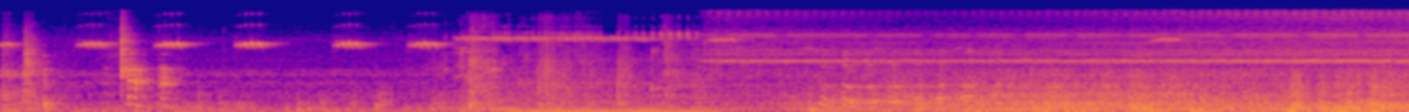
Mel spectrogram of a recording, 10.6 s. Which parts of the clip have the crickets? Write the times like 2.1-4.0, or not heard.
0.0-10.5.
